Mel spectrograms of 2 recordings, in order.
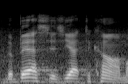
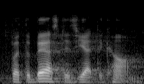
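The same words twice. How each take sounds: First: Said in the usual way. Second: "best" said softly and lower, falling; hushed, lower restatement of "the best is yet to come"; soft, low repeat. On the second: Shown as a demonstration. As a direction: let the repeat drop softer and lower on "best".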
